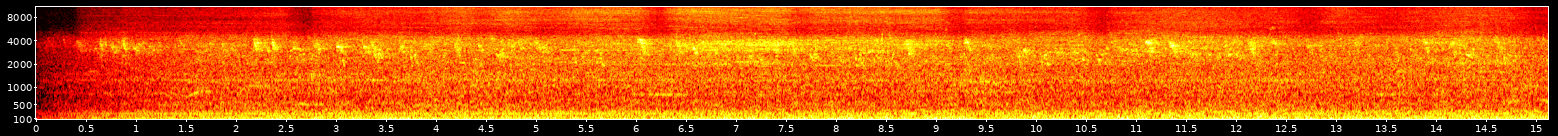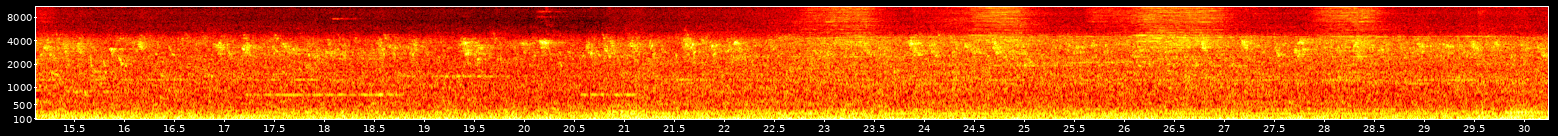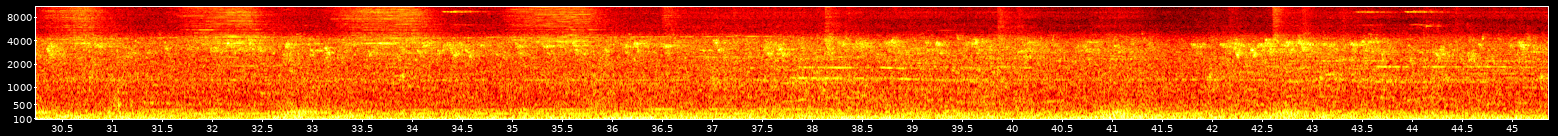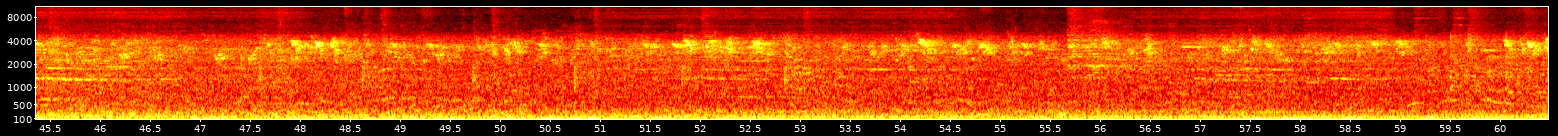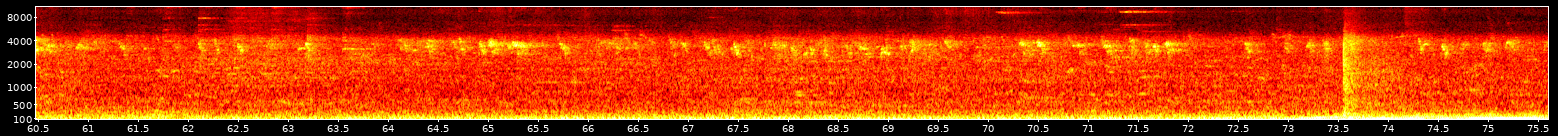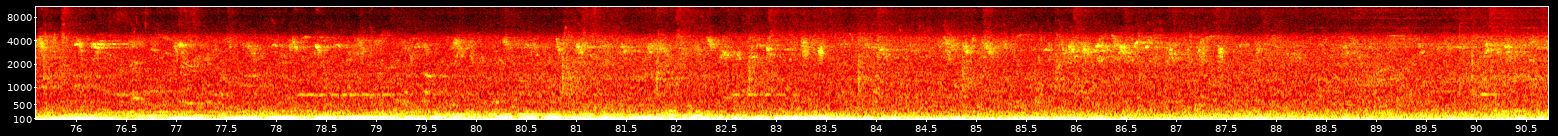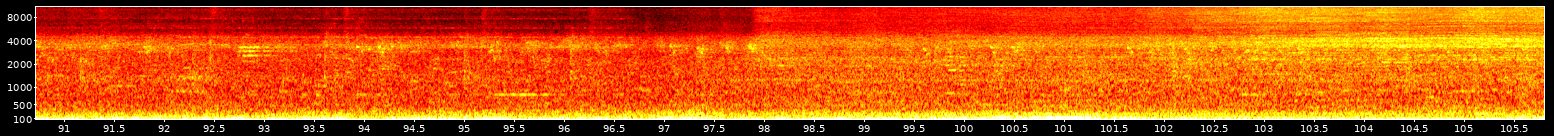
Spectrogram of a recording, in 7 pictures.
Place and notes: {"title": "同安親子公園, Taoyuan Dist., Taoyuan City - in the park", "date": "2016-11-17 15:38:00", "description": "Traffic sound, in the park, Construction sound, Many sparrows", "latitude": "25.02", "longitude": "121.30", "altitude": "84", "timezone": "Asia/Taipei"}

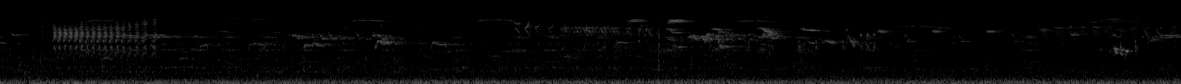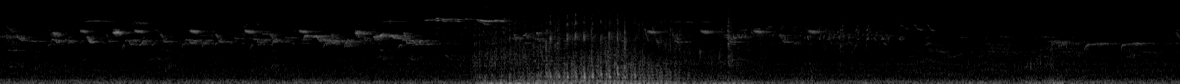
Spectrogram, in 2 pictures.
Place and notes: {"title": "The Vicarage, Helperthorpe, Malton, UK - Dawn chorus in February ...", "date": "2018-02-04 07:00:00", "description": "Dawn chorus in February ... open lavalier mics on T bar strapped to bank stick ... bird song and calls from ... crow ... rook ... jackdaw ... pheasant ... robin ... tree sparrow ... background noise from traffic etc ...", "latitude": "54.12", "longitude": "-0.54", "altitude": "85", "timezone": "Europe/London"}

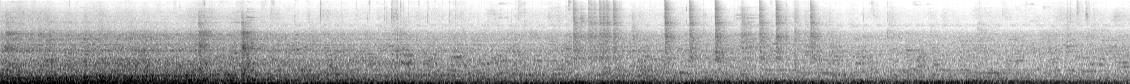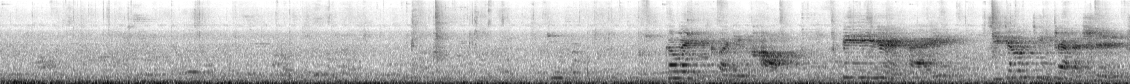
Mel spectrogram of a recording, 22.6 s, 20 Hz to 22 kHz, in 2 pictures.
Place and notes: {"title": "新竹火車站, East Dist., Hsinchu City - in the station platform", "date": "2017-04-06 19:11:00", "description": "in the station platform, Station information broadcast", "latitude": "24.80", "longitude": "120.97", "altitude": "25", "timezone": "Asia/Taipei"}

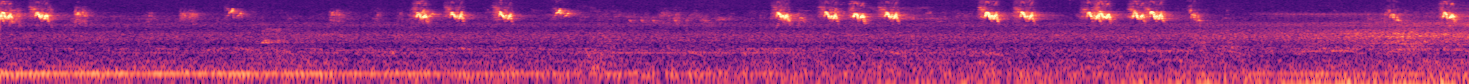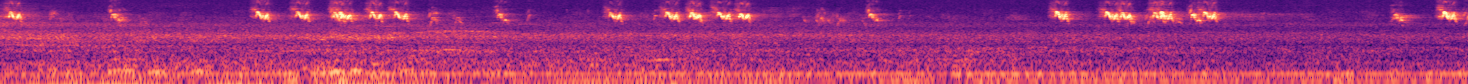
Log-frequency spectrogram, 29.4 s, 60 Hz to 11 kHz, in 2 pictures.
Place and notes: {"title": "Saint-Martin-de-Nigelles, France - The sparrows farm", "date": "2018-07-19 09:10:00", "description": "Just near a farm, sparrows shouting. Rural atmosphere, cars, tractors, planes.", "latitude": "48.61", "longitude": "1.61", "altitude": "104", "timezone": "Europe/Paris"}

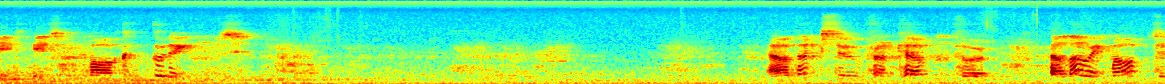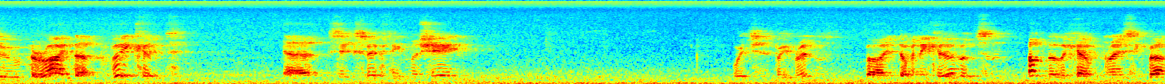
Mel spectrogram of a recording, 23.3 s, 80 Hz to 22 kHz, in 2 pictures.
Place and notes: {"title": "Jacksons Ln, Scarborough, UK - gold cup 2022 ... twins ...", "date": "2022-09-16 10:58:00", "description": "the steve henson gold cup 2022 ... twins practice ... dpa 4060s on t-bar on tripod to zoom f6 ...", "latitude": "54.27", "longitude": "-0.41", "altitude": "144", "timezone": "Europe/London"}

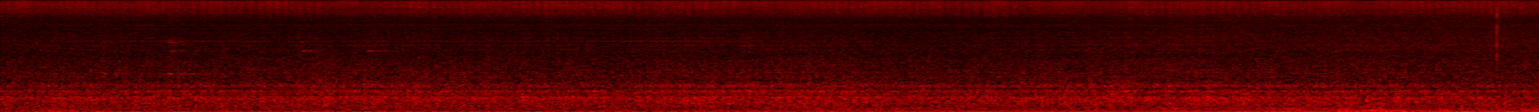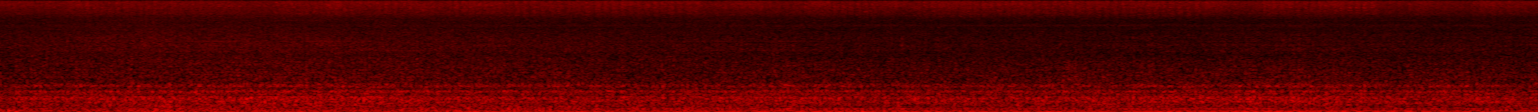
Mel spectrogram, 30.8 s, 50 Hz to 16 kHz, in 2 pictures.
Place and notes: {"title": "長興, Fuxing Dist., Taoyuan City - sound of birds", "date": "2017-08-14 15:24:00", "description": "Near the reservoir in the woods, The sound of birds, Zoom H2n MS+XY", "latitude": "24.80", "longitude": "121.31", "altitude": "288", "timezone": "Asia/Taipei"}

